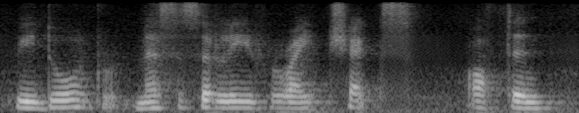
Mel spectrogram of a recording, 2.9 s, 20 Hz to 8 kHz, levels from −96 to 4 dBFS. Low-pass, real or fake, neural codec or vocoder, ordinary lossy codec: 7.2 kHz; fake; codec, 24 kHz, 0.5 kbps, DualCodec; none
